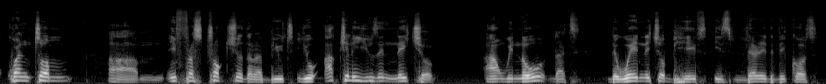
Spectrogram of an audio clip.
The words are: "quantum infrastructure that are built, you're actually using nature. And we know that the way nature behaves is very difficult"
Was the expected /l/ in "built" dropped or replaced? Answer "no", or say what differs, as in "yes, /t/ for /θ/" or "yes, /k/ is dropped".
yes, /l/ is dropped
